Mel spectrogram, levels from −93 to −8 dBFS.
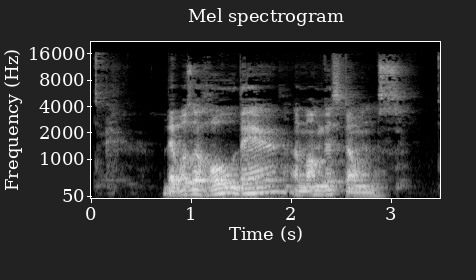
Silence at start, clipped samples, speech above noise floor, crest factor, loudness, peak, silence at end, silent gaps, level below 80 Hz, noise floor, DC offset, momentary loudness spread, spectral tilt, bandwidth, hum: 0.05 s; under 0.1%; 34 dB; 20 dB; -23 LUFS; -4 dBFS; 0.35 s; none; -54 dBFS; -57 dBFS; under 0.1%; 12 LU; -5 dB/octave; 16.5 kHz; none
